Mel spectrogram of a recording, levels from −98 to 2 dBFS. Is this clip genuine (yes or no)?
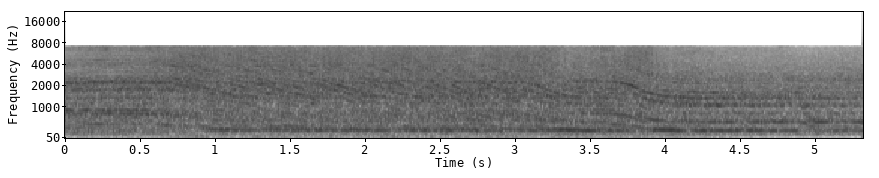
yes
